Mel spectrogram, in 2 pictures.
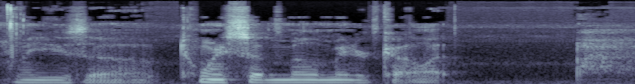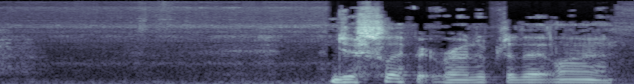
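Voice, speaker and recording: A man's voice: medium pitch, flat delivery, unhurried, vocal fry, slight background noise. A man giving a hands-on workshop tutorial, talking through each step as he works with his tools. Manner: talks through each step while working. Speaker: airgun tuner demonstrating machining.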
